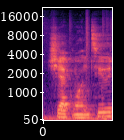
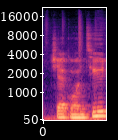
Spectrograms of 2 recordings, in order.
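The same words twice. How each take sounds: First: The voice sounds bright and tinny, with strong treble. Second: The voice sounds boomy, with heavy bass. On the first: "you hear a lot more presence in my voice, and it's almost like a tinny sound" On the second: "you're hearing a lot more bass"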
